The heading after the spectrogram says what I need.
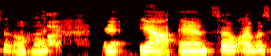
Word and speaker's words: Ojai: Is that how you pronounce it? Ojai?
